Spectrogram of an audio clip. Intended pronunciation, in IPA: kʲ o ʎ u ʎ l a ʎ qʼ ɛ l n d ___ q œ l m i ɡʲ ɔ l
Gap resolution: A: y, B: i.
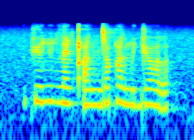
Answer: A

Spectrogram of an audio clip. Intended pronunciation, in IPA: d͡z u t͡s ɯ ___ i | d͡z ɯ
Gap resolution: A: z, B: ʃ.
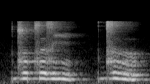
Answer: A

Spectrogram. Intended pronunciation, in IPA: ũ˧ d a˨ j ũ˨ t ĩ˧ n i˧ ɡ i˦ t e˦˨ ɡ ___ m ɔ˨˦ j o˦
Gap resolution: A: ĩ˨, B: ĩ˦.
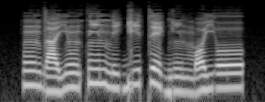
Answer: A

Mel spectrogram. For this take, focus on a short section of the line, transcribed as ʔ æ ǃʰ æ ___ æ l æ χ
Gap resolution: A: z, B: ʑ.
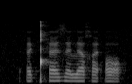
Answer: A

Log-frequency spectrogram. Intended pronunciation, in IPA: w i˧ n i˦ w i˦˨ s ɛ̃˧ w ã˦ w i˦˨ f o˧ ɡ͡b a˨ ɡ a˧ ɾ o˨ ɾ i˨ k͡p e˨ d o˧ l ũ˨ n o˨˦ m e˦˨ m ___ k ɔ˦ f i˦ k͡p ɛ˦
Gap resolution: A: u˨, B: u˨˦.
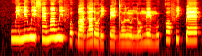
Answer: B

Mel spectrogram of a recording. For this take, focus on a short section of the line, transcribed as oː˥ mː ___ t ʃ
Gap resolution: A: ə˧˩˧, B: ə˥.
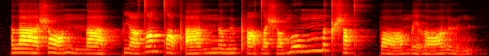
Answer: B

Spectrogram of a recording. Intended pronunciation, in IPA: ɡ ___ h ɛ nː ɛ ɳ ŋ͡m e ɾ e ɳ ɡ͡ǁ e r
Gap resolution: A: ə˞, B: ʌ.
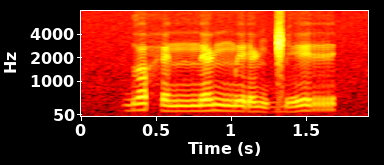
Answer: B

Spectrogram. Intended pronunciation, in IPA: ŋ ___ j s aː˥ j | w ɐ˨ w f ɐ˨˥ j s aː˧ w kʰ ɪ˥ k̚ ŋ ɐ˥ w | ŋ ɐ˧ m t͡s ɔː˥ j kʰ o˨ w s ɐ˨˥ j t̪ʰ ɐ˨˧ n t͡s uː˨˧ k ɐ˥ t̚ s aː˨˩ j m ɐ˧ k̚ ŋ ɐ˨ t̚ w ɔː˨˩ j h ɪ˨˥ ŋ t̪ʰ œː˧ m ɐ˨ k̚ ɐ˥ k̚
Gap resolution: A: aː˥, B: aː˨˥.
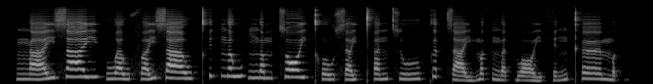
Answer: B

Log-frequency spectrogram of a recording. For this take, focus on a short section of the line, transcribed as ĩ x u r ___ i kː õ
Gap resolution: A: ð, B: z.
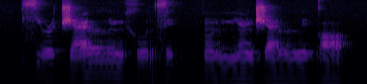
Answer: B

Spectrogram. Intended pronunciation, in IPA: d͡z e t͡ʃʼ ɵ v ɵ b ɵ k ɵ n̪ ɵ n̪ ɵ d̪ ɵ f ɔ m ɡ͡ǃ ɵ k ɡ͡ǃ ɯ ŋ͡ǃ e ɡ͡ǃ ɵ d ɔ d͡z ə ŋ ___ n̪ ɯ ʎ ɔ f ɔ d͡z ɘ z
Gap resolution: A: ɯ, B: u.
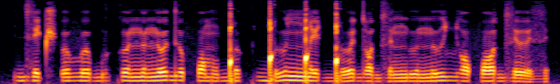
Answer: A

